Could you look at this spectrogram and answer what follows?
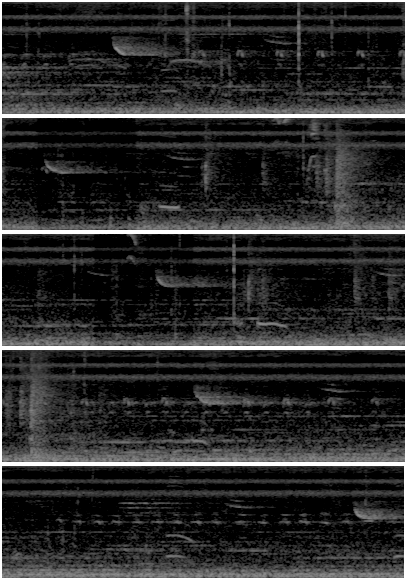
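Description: Faint outdoor ambience: a steady high insect drone with a bird repeating a short falling call every few seconds, over a low rumble. Two brief rustling rushes come about a third and about three-fifths of the way in.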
